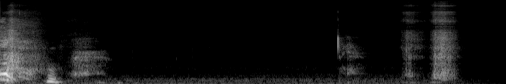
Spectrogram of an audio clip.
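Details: A sharp, partly stifled sneeze into tissues at the start, followed by brief sniffs and small noises; a short held-back sneeze.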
